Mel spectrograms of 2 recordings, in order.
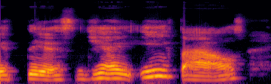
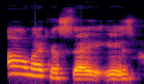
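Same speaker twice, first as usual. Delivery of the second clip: ordinary delivery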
